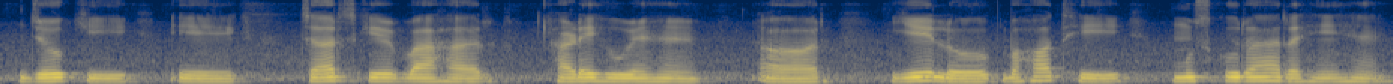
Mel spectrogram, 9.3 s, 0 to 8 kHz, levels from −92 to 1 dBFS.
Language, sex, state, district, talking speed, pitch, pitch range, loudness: Hindi, male, Bihar, Kishanganj, 110 wpm, 120 Hz, 115-130 Hz, -20 LUFS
